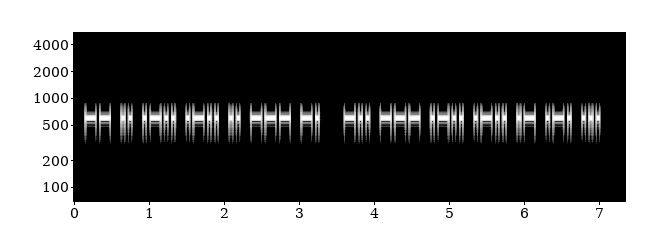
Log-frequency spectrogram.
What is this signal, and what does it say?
Morse code, heard as a keyed tone, about 25 wpm, 600 Hz. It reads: MILLION DOLLARS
